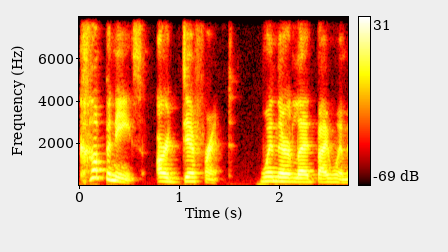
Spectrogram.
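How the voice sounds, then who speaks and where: A bright, sharp voice with very wide pitch swings at a moderate pace, in a very clean recording over a silent background. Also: woman. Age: 60s. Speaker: leadership coach. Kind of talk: live stream discussion.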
